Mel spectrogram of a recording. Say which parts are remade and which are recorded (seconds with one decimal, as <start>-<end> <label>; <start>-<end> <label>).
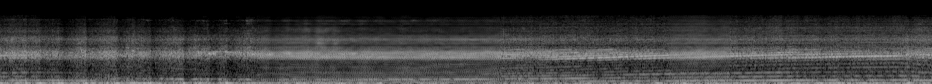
0.0-2.6 recorded; 2.6-5.0 remade; 5.0-6.7 recorded; 6.7-7.3 remade; 7.3-9.3 recorded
